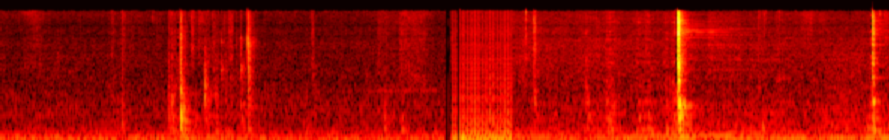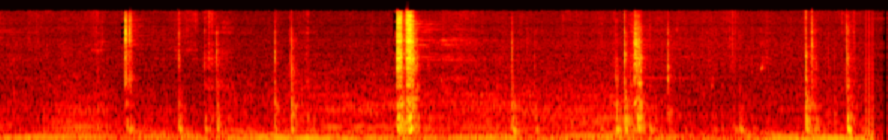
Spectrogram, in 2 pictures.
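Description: Metal locking pliers click and clink against engine parts.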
